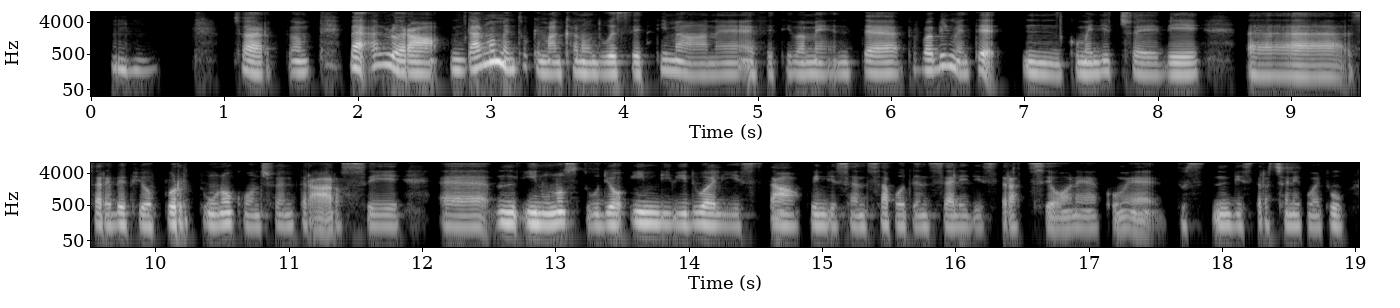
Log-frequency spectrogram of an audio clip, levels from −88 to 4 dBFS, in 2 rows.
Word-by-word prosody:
Mh-mh. 180 -3 -9 0.6
Certo. 160 0 +1 0.2
Beh, 205 - +8
allora, 165 - +6
dal 185 +2 +4
momento 275 -8 +9
che 180 - -11
mancano 150 0 0
2 150 0 +3
settimane 145 -2 -3
effettivamente, 150 0 -3
probabilmente, 180 -3 +1
mhmm, 145 -3 -1
come 145 0 -1
dicevi, 145 -2 -2 0.3
ehm, 130 -2 -1
sarebbe 145 +1 -1
più 145 -1 -5
opportuno 150 +1 +1
concentrarsi, 135 0 -4 0.3
ehm, 130 -1 -4
mh, 165 -1 +5
in 155 -1 +6
uno 150 +2 +7
studio 150 -2 -1
individualista, 145 -4 +1
quindi 140 -2 -4
senza 130 +1 -5
potenziali 130 -1 -6
distrazione, 120 -1 -6
come 110 -4 -8
tu - - -18
s 155 0 -12
mh, - - -3
distrazioni 140 0 -7
come 135 -2 -10
tu, 135 +1 -5
145 Hz, 115 wpm, -24 LUFS, 135-155 Hz, 0.6 s, momento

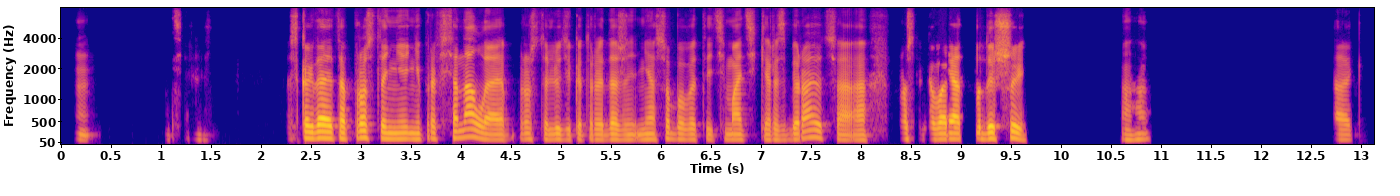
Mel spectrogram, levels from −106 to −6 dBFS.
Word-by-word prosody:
М. 105 -2 -11 0.7
Интересно. 115 -5 -22 0.8
То - - -25
есть - - -10
когда 140 +1 +7
это 135 -1 +4
просто 140 +1 +2
не 125 0 0
не 120 0 -2
профессионалы, 145 +2 +1
а 110 0 +2
просто 120 -1 -6
люди, 115 -1 -3
которые 110 0 -4
даже 110 0 -1
не 115 +1 -4
особо 115 +1 -3
в 115 - -5
этой 115 0 -6
тематике 110 +1 -4
разбираются, 120 +6 -2 0.2
а 105 - -7 0.3
просто - - -8
говорят: 120 +1 +4
"Подыши". 130 -1 +3 0.9
Ага. 115 +2 -8 1.8
Так. 110 -2 -5
120 Hz, 125 wpm, -24 LUFS, 110-130 Hz, 1.8 s, когда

